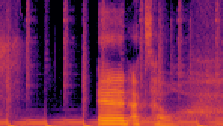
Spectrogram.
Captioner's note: exhales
